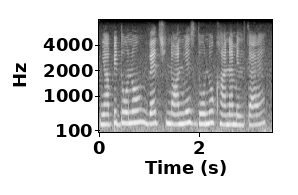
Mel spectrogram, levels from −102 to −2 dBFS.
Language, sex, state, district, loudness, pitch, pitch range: Hindi, female, Uttar Pradesh, Lucknow, -13 LUFS, 275 Hz, 260-295 Hz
